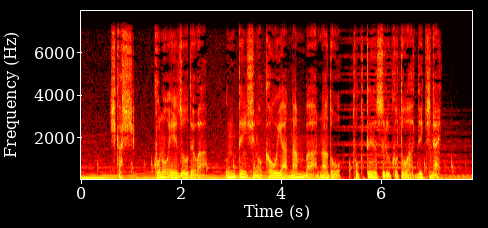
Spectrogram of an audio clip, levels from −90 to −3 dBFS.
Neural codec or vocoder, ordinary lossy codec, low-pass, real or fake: none; none; 7.2 kHz; real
